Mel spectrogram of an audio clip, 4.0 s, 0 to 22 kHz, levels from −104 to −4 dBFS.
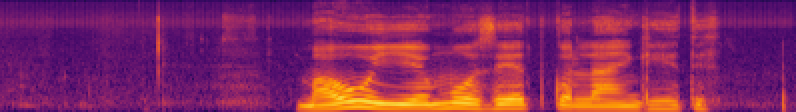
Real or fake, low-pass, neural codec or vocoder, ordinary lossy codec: real; none; none; none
